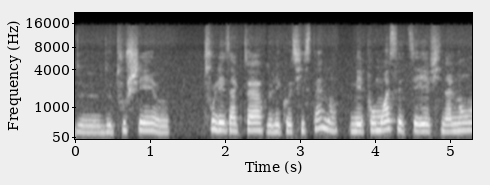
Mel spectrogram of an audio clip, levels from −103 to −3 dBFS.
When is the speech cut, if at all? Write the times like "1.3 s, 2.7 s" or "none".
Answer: none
